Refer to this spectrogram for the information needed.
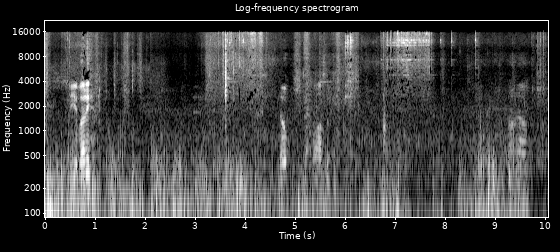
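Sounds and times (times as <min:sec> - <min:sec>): wind buffeting microphone: 0:00.0 - 0:09.8.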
